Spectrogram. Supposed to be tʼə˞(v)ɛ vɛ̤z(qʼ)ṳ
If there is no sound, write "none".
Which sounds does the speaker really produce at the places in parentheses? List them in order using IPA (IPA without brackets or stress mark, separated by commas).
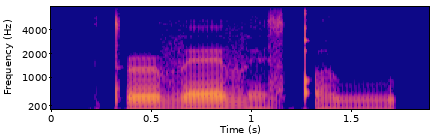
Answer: v, qʼ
